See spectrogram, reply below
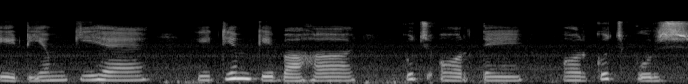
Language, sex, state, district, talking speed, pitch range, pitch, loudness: Hindi, female, Bihar, Sitamarhi, 105 wpm, 175-205 Hz, 185 Hz, -24 LUFS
